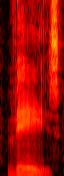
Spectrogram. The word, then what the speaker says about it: vase: Actually, you can say this word two different ways.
